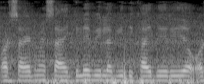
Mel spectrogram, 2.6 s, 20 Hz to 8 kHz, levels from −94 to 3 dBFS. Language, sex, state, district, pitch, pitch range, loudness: Hindi, male, Bihar, Gopalganj, 160 Hz, 155-165 Hz, -26 LUFS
